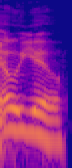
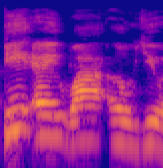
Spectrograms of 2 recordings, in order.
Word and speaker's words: bayou: Spell it for them, because some people Yeah, people say- BAYOU. Yeah, BAYOU. It ain't Bayou, it's Bayou, because I'm from the Bayou country.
